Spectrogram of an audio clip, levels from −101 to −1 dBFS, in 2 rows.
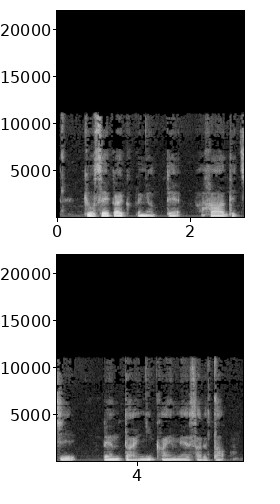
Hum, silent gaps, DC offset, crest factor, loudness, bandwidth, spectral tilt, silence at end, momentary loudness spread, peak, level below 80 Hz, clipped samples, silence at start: none; none; under 0.1%; 20 dB; -21 LUFS; 11.5 kHz; -6 dB/octave; 0.3 s; 11 LU; -2 dBFS; -36 dBFS; under 0.1%; 0.05 s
